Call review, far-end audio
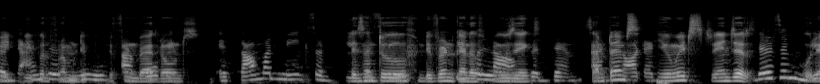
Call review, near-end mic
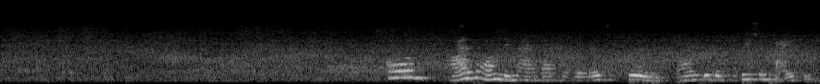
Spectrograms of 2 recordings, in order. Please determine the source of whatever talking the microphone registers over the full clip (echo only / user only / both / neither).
user only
